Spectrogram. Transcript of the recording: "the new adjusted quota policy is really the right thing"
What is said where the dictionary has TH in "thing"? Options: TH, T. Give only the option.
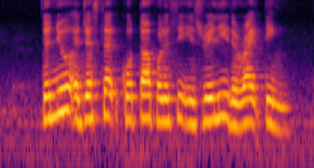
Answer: T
